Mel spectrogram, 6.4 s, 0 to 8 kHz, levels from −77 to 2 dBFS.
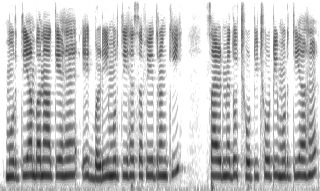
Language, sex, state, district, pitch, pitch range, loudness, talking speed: Hindi, female, Uttar Pradesh, Lalitpur, 245 Hz, 240-250 Hz, -17 LUFS, 160 wpm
